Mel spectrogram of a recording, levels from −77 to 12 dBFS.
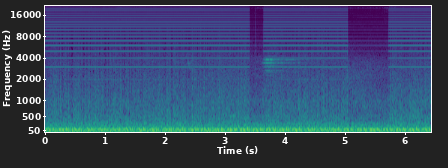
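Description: From start to finish, a thin buzzing chirp rides underneath the sound, pulsing at around 1 kHz and sitting roughly 15 dB below it. This is computer activity noise: changing processor or graphics load disturbs the ground shared with the audio circuitry.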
